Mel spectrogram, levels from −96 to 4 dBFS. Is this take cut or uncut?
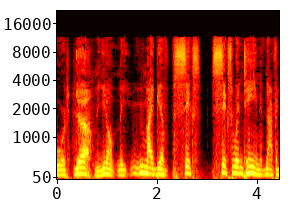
uncut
